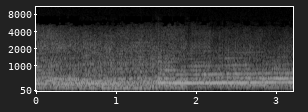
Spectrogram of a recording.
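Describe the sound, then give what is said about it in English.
Ford race cars roar as they accelerate hard up to 220 miles per hour down the 3.6-mile Mulsanne Street straightaway during the 24 Hours of Le Mans, a loud continuous engine drone with a steady rising tone that sharpens and holds partway through, with no voices. “From above, you can see the Fords accelerating up to 220 miles per hour down the 3.6 mile straightaway.”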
